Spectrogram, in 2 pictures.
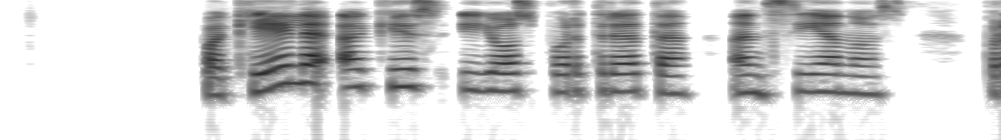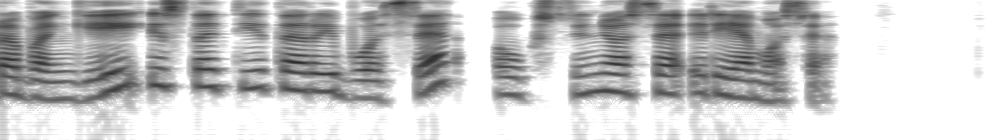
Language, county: Lithuanian, Šiauliai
